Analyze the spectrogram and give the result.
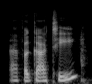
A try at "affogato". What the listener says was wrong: Affogato. Toes, yes. That's how the Italian man is saying it.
